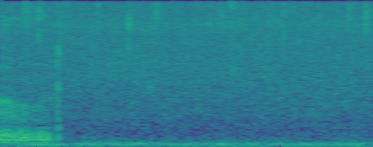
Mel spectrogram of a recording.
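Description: Gentle rain falls steadily outdoors on the High Wold in the Cotswolds, a soft, even hiss that continues without a break after a brief low rumble at the start.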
